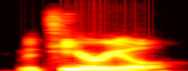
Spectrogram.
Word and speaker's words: material: all right good um the e uh it sounds just like the letter e t material material that's it material okay and it's the second syllable that's emphasized right material material okay that's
